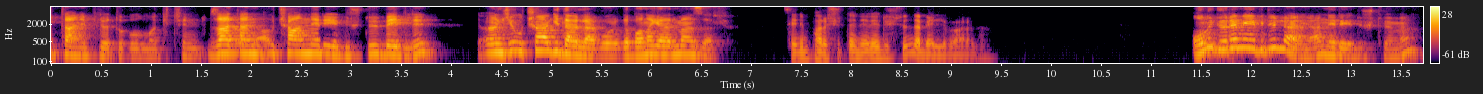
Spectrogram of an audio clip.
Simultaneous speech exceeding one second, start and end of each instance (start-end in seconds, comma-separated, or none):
none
